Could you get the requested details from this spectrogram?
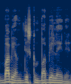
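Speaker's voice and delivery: put-on English with a Spanish accent. Retelling what the Spanish foster brother used to say: imitating Carmelo Sanchez's Spanish accent. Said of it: "You learned English from a guy with that accent?".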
